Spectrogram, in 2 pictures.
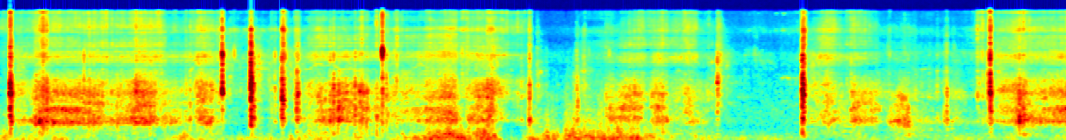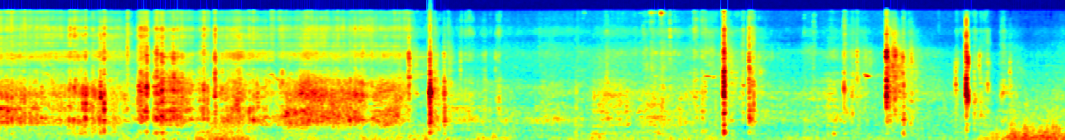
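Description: Skateboard wheels rolling over concrete ramps, the rolling noise swelling and fading with each run. Several sharp clacks of the board striking the concrete are spread through it.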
